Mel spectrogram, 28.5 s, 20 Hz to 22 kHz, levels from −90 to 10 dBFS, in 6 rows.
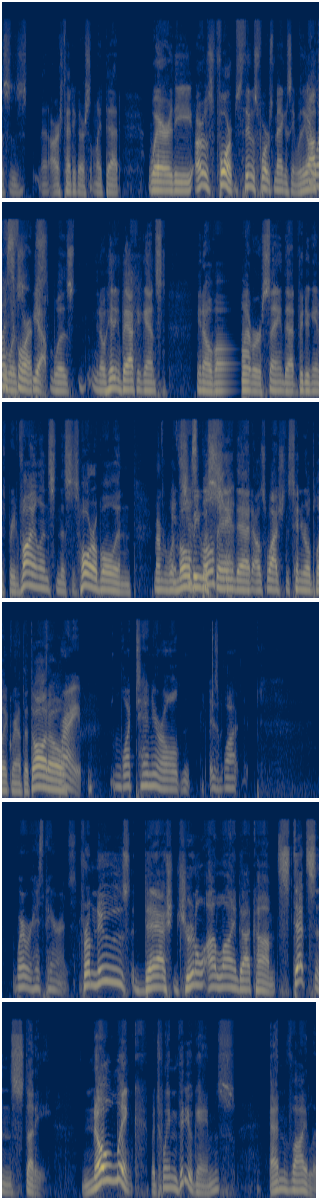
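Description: A speech clip with a long network dropout. After "back against you know", from 7.99 to 8.37 s, a fading buzz fills the gap. It resumes at "saying that video games" with that stretch gone, likely lost in transmission.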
